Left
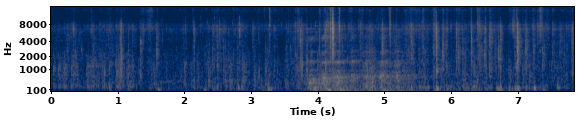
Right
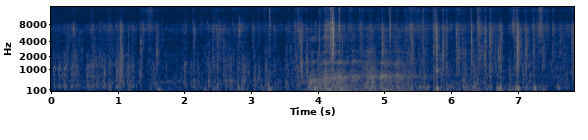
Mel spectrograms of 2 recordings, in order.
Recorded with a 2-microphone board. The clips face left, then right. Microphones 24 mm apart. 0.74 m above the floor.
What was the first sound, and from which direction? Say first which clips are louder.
Laughter: even; 60° left (ahead or behind).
